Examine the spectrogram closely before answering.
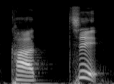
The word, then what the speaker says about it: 같이: 같이, 밭이, 피부치. 자, 분명히 트라고 적혀 있는데 누구도 같이, 밭이, 피부티 라고 바보처럼 읽지 않죠, 그죠? 자, 얘네들 다 어떻게 읽고 있습니까?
